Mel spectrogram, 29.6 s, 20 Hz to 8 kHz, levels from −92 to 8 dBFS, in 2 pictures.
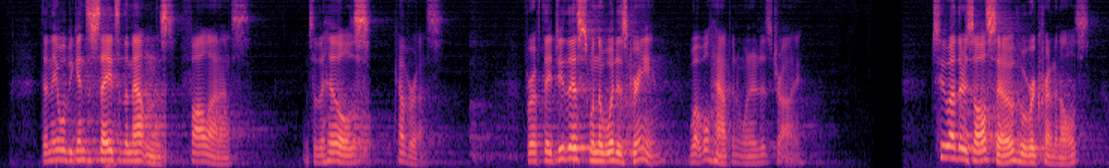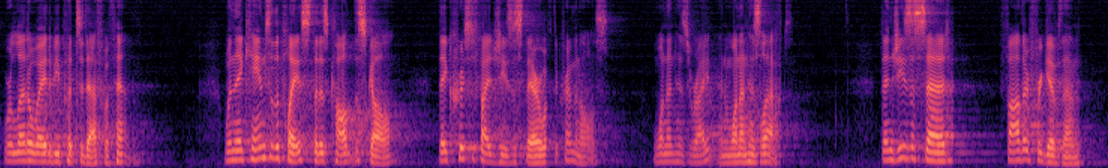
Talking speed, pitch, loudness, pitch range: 170 wpm, 150 Hz, -20 LUFS, 130-165 Hz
